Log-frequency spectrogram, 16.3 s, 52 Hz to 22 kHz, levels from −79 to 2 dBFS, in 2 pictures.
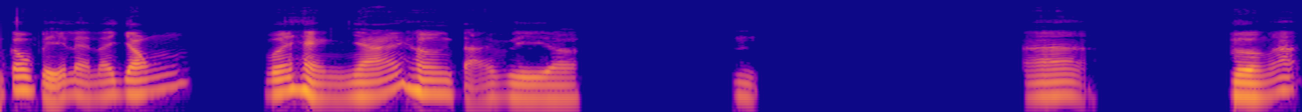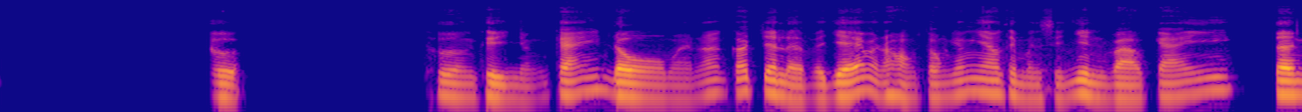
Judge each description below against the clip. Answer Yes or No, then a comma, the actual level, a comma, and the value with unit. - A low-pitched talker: Yes, low, 130 Hz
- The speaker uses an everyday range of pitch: Yes, average, 3.9 semitones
